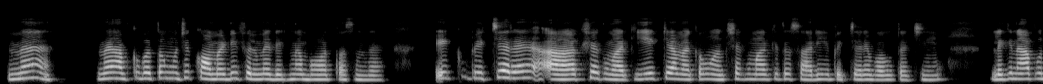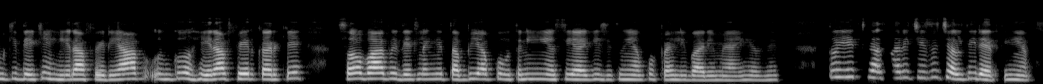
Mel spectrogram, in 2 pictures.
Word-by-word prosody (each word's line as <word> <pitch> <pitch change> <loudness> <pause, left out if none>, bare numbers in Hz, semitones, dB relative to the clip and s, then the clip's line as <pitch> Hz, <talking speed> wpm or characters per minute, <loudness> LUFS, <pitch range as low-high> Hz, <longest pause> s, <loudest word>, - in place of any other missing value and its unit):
मैं 275 +1 +1 0.5
मैं 270 - +4
आपको 270 0 +1
बताऊँ 275 +1 -1
मुझे 275 +2 -4
कॉमेडी 245 0 +4
फ़िल्में 245 -2 +1
देखना 230 +1 -1
बहुत 225 0 0
पसंद 220 -1 -3
है। 210 0 -6 0.6
1 285 0 -9
पिक्चर 285 +3 +2
है 295 +1 +2
अ 230 0 +7
अक्षय 235 +5 -1
कुमार 225 -3 +2
की, 235 +2 -11
ये 260 +2 -1
क्या 260 +1 +1
मैं 230 -2 0
कहूँ 240 0 -2
अक्षय 225 +3 -3
कुमार 235 -1 -2
की 245 - -9
तो 245 +1 -5
सारी 230 -1 -2
ही 235 - -4
पिक्चरें 225 0 -3
बहुत 215 0 -3
अच्छी 210 +2 -7
हैं, 215 +2 -8 0.5
लेकिन 230 +3 0
आप 255 +1 +4
उनकी 255 -1 -4
देखें 235 +2 -1
हेरा-फेरी 225 -1 +2
आप 260 0 +3
उनको 245 +3 -1
हेरा-फेर 250 +2 +4
करके 235 +4 +1 0.5
100 260 +1 +4
बार 265 0 +7
भी 260 0 -1
देख 230 0 -2
लेंगे 245 0 -4
तब 225 -1 +4
भी 255 +2 -3
आपको 240 0 -1
उतनी 230 +1 -3
ही 240 - -3
हँसी 225 +1 -2
आएगी 225 +1 +2
जितनी 225 +1 -4
आपको 220 +2 -4
पहली 215 -1 -3
बारी 200 -1 0
में 200 0 -5
आई 195 +1 -7
होगी। 205 0 -7 0.5
तो 335 - -6
ये 345 +1 -2
च 320 -3 -2
सारी 300 +1 -8
चीज़ें 305 +2 -11
चलती 270 -3 +1
रहती 220 +1 0
हैं। 205 -2 -4
235 Hz, 195 wpm, -20 LUFS, 225-260 Hz, 0.6 s, अ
